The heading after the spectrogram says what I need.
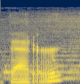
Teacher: it transforms into what we call a soft or flap T. And it sounds way more like a quick D.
